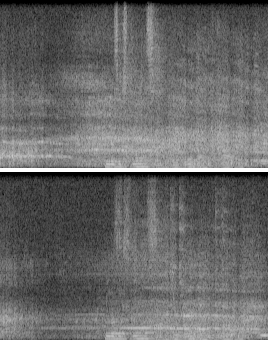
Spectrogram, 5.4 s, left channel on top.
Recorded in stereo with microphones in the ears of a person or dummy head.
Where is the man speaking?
45° left (ahead or behind), 3 m; by 4.9 s 40° left (ahead or behind), 5 m.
